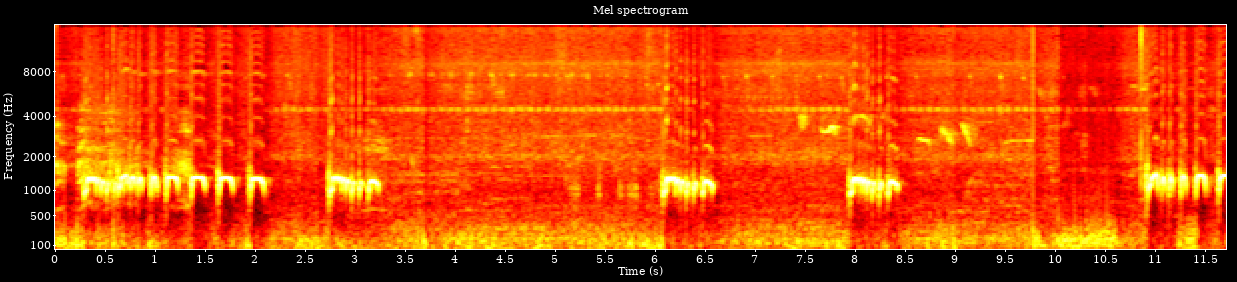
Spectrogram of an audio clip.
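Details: Female zebra dove calling to a male to rouse him, played as morning therapy for caged males; short bursts of rapid, hooked cooing notes repeat about every two to three seconds over a low background rumble.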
